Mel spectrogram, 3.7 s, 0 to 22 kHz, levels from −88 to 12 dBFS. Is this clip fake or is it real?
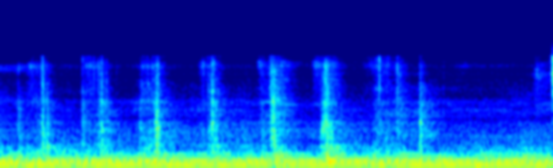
fake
